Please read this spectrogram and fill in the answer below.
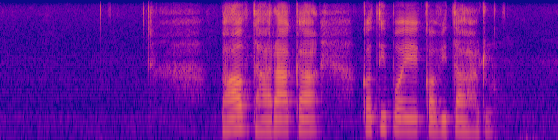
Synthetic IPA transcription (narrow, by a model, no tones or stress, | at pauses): bʱabd̪ʱaɾakakʌt̪ipʌjekʌbit̪aɦʌɾu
